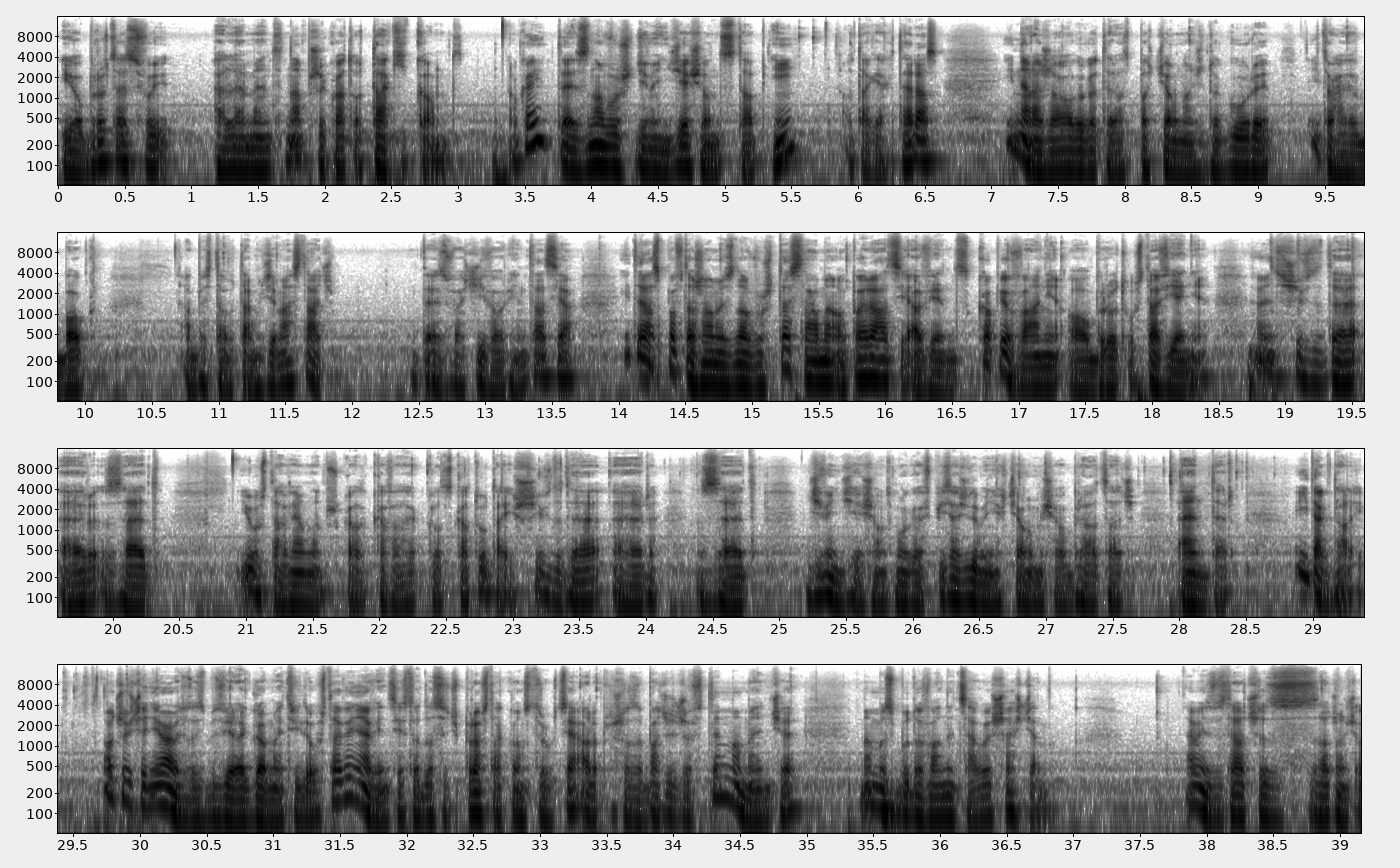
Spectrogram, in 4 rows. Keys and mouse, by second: 18.9 shift+d, 23.2 shift+d, 29.5 shift+d, 33.5 click, 34.0 a.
